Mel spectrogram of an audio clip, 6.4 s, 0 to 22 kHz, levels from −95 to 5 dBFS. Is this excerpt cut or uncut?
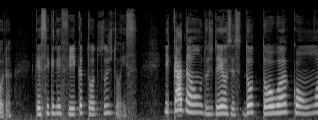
uncut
